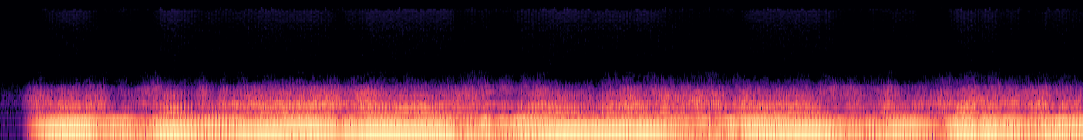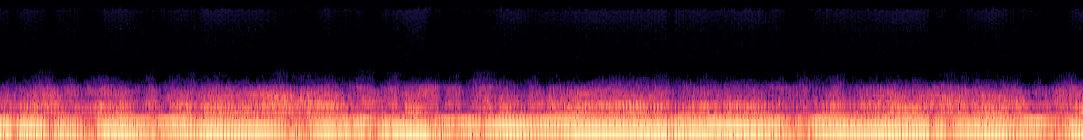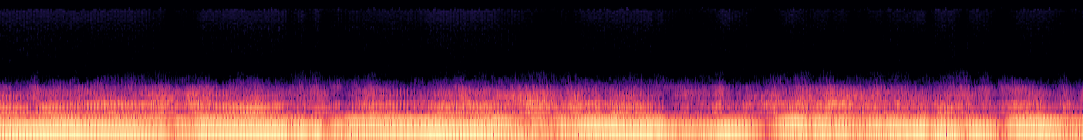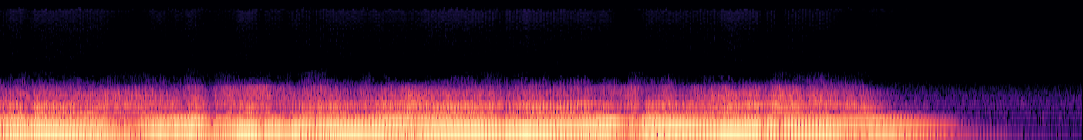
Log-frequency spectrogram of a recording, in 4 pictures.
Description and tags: sound created from a single shot of metal, worked with plu on synthesizers and
background, engine, room, space, spaceship, synthesizing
